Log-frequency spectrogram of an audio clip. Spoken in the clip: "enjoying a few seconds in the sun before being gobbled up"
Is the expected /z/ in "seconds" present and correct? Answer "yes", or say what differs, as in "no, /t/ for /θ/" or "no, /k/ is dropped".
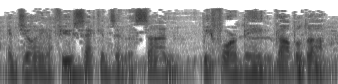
yes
